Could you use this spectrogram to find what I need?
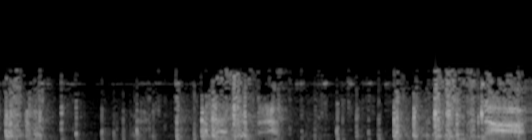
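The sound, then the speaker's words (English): Men strain and grunt while repeatedly thudding and banging against a heavy locked tool shed door, trying to break it open: a rapid series of hard knocks and rattles mixed with effortful vocal noises. “That door won't budge.”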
